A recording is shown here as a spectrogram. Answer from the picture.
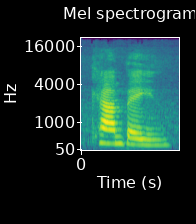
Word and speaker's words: campaign: Letter G is silent when it comes before an N at the end of a word, like in sign, design, campaign, foreign.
